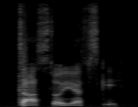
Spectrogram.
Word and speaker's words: Dostoyevsky: It's Dostoyevsky. I can't ever get it right the first time, it's man. – Dostoyevsky. – There you go. That sounds way righter than anything I could have said.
